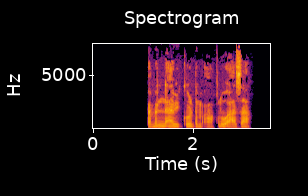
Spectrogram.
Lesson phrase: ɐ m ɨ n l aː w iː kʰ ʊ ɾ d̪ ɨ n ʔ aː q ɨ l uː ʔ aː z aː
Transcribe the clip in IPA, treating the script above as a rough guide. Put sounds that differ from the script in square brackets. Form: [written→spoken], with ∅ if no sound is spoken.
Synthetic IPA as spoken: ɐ m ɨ n l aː w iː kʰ ʊ ɾ d̪ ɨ [n→m] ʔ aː q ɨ l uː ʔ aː z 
